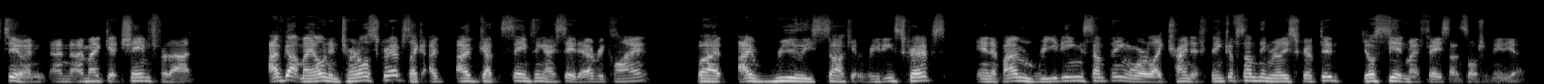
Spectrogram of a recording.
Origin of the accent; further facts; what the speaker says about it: Minnesota, United States; also born or lived in Arizona; now in Cave Creek, United States; I am originally from Minnesota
